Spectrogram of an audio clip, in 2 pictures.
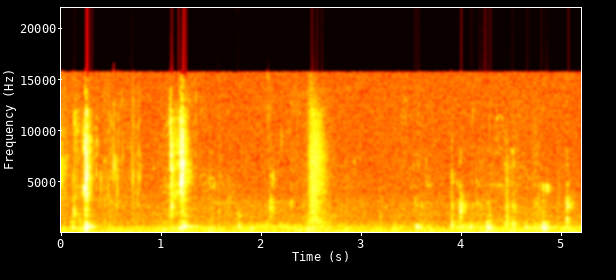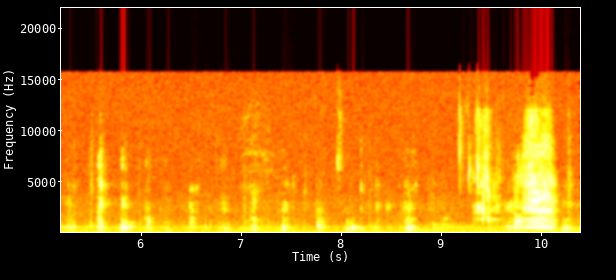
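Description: Close-up chewing of a mouthful of rice and pork adobo eaten by hand, with many short wet mouth clicks and smacks, and a louder breathy sound of about a second near the end.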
